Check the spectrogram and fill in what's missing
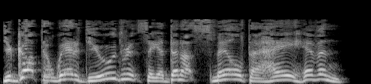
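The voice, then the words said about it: Thick put-on Scottish accent. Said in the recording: “A thick Scottish brogue”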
